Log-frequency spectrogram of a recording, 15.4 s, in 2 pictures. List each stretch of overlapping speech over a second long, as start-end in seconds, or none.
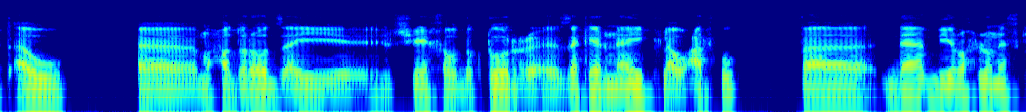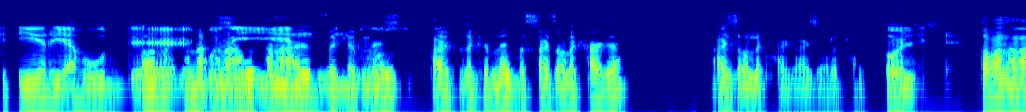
8.8-10.8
